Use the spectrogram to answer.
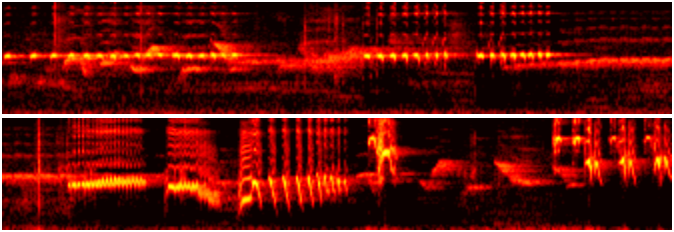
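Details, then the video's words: White-rumped shama song used as a lure to set silent shamas singing: runs of rapid whistled trills near mid pitch, then loud slurred upward and downward whistles and sharp chips, with pauses between phrases. "pancingan murai batu gacor bikin yang lain DOWN!!pancingan burung murai batu nyaut"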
